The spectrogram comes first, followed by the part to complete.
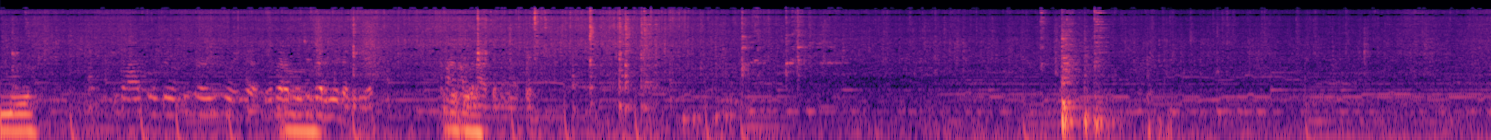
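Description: Noodles being stir-fried in a wok: a steady sizzle under the scrape and clack of a metal utensil against the pan. The clatters come thickest around the middle and again about ten and a half seconds in.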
